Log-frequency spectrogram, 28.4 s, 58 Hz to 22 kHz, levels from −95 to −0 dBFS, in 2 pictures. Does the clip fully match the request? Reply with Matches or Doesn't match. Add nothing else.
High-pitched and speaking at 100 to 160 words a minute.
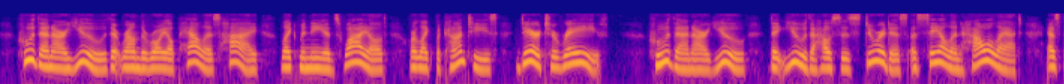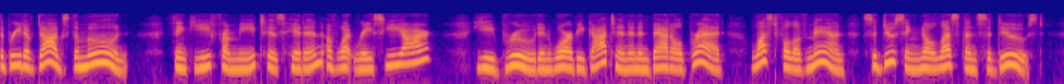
Matches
